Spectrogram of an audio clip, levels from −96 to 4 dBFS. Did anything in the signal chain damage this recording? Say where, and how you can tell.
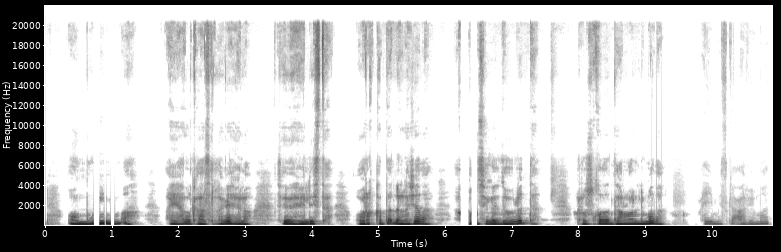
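Yes. The speech is cut by a digital broadcast dropout at three places: 0.72 to 1.04 s, 6.22 to 6.48 s, and 9.68 to 9.75 s. This happened at the reception and decoding stage. The first two are clusters of short holes, not single gaps. The longest run is 96 ms in the first and 128 ms in the second. The hole lengths come in multiples of about 32 ms, which fits whole coded frames failing their check and being muted. Each mute ramps in about 3 ms. On a waveform these are flat, silent stretches with very short tapered edges. On a spectrogram they are clean, full-height blank columns.

There is also zipper noise from 9.06 to 9.89 s. It comes from a gain stage in processing or playback that steps the level without smoothing. The level falls by roughly 25 dB in 2 dB increments at about fifteen steps per second. You hear a fine ticking riding on the speech as it fades. On a waveform the envelope drops like a staircase, not a smooth slope. 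On a spectrogram each step leaves a thin broadband vertical line, evenly spaced across that stretch.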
